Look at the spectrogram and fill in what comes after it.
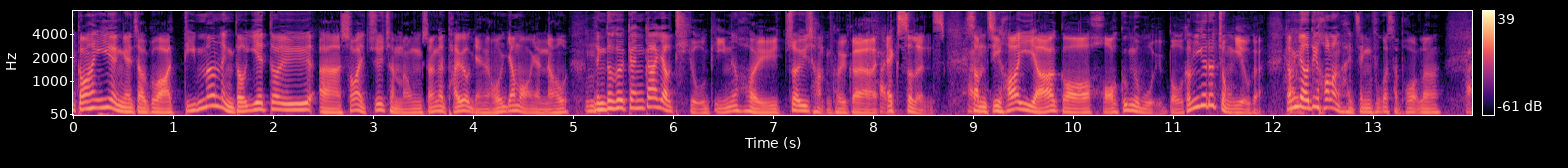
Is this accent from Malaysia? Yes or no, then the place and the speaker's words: yes; Malaysia; 咁喺馬來西亞一樣，其實我馬來西亞人嚟嘅，我爹哋媽咪馬來西亞人嚟嘅。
